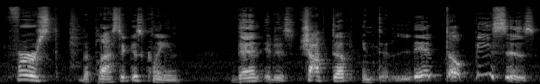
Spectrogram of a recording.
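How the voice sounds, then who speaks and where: A man's voice: a little high, wildly swooping pitch, slow, a bit bright, husky. A man in his forties reading a storybook to young children as their teacher, talking directly to them and repeating key words. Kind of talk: story time read-aloud for young children. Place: living room at home, indoors.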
